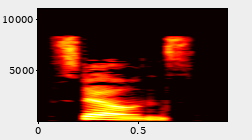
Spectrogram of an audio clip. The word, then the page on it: stones: British English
